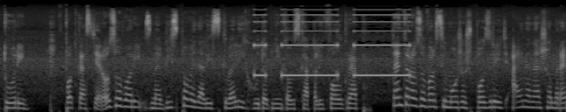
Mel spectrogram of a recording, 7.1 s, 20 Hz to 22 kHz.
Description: Beep code, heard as beeps from a small speaker, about 1400 Hz, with room echo and speech in Slovak. 1 short, 2 long.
